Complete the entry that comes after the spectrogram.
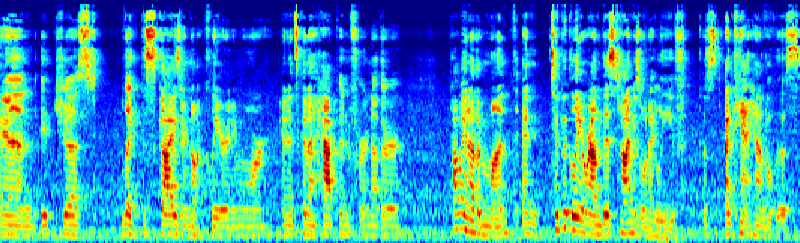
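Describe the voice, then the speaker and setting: Speech comes at a moderate pace with ordinary pitch variation. There is audible room echo and noticeable background noise. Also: woman. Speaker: variety streamer. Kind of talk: casual chat. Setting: live stream. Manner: rambling, hesitant with fillers.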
